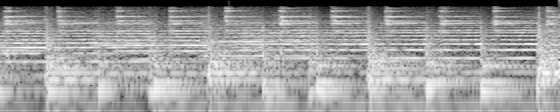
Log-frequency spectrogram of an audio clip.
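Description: Traditional folk music: a melody instrument playing short, stepped notes over a fast, even drum beat.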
